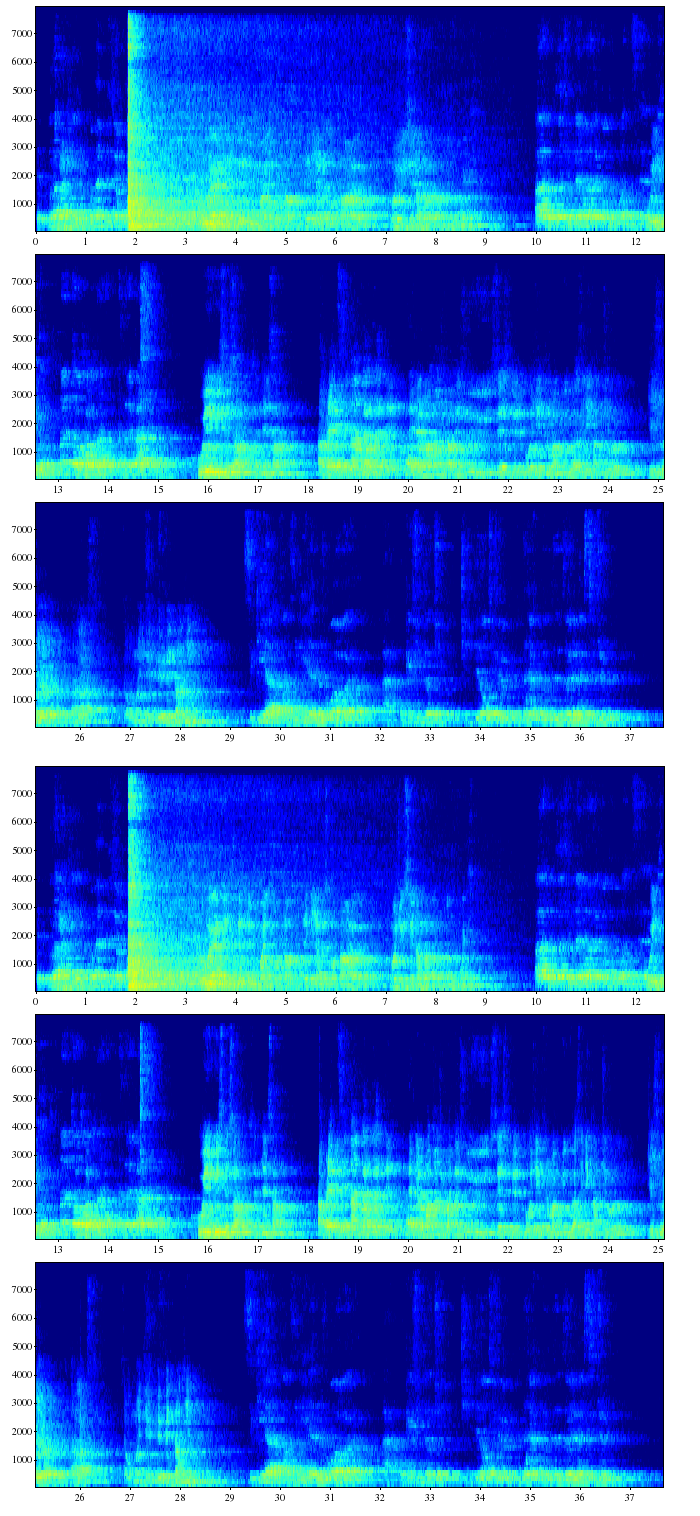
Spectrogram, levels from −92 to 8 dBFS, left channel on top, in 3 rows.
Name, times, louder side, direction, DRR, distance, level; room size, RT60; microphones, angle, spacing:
voice 1, 0.2-3.7 10.0-12.7 13.0-15.0 18.2-19.1 19.8-20.1 27.6-27.8 29.3-31.8 32.0-33.2 33.7-36.6, equal, 10° left, -9 dB, 1.7 m, -41 dB
sound 1, 1.8-8.2, left 1 dB, 60° left, 1.1 m, -37 dB
voice 2, 3.2-6.6 7.0-8.7 12.2-12.7 13.3-13.7 15.8-17.4 18.2-19.7 20.0-24.3 24.8-26.1 26.9-28.3, equal, 75° right, -3 dB, 1.4 m, -39 dB
8.8 x 5.7 x 3.4 m, 2.7 s
head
